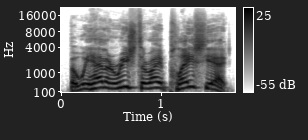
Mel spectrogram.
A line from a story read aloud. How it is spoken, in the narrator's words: cried Ben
